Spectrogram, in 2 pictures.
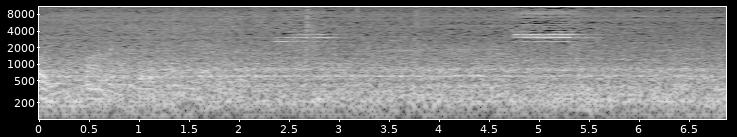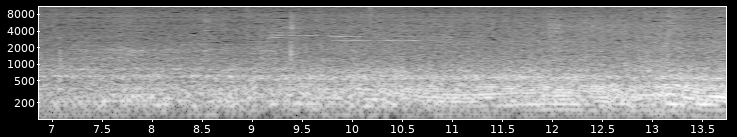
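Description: Hot oil bubbles and sizzles steadily in a large pan.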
